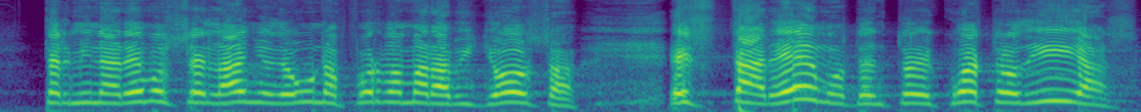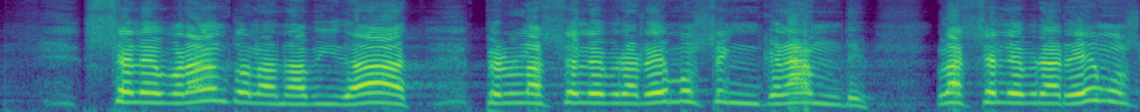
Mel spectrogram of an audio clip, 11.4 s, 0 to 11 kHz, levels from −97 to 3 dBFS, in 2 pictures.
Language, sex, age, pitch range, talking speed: Spanish, male, 50-69, 180-255 Hz, 115 wpm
